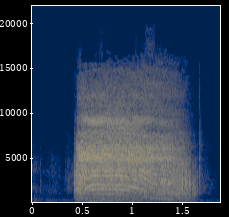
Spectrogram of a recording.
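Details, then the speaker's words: Drill motor just after fitting new brushes (old brush missing, rust inside); high harsh gritty whine, pitch sagging as it runs down; a bit better but still horrible, rough noisy motor, cause not pinned down. "finally definitely sounds a bit better I think it just has more B now"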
